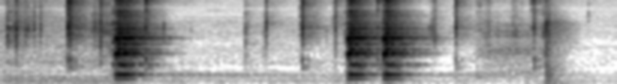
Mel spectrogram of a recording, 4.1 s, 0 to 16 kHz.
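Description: A Viper 3400V car alarm horn, powered up on a workbench, gives a few short chirps: a clipped blast, then a quieter interval of small clicks, then a paired double chirp, loud and close with no one speaking.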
